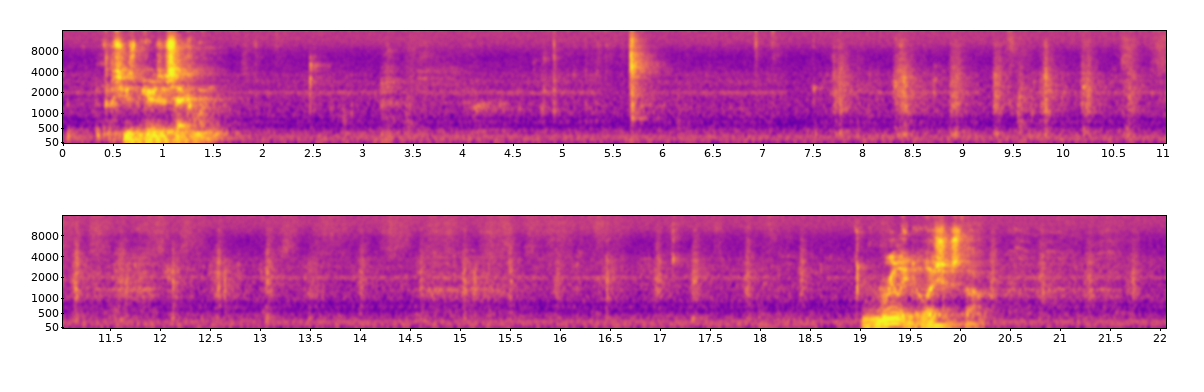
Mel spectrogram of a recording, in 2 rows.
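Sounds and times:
person chewing crunchy pepper: 4.5s - 5.6s, 6.9s - 19.1s, 20.1s - 22.0s.

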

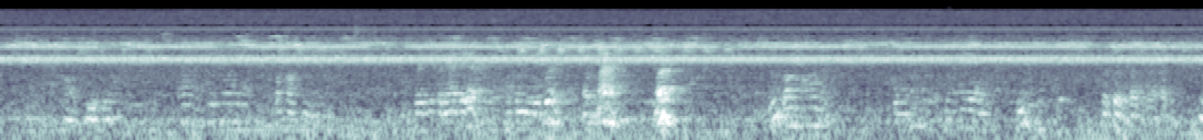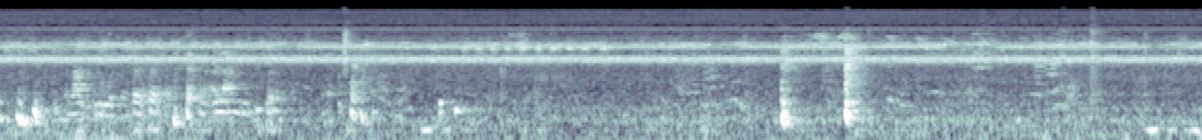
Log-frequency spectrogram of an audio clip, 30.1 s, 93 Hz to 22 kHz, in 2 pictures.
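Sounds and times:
insects trilling: 0.0s - 30.0s.

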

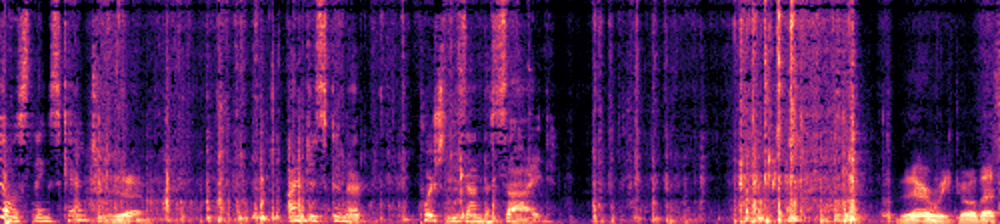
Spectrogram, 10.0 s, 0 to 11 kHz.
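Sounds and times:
paint tubes and palette clattering: 0.0s - 9.1s.

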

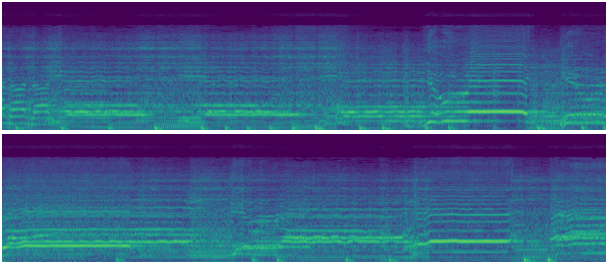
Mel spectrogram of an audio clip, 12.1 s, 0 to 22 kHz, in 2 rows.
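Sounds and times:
drum hits: 0.0s - 12.0s
instrumental backing: 0.0s - 12.0s
person singing long gliding notes: 0.4s - 12.0s.

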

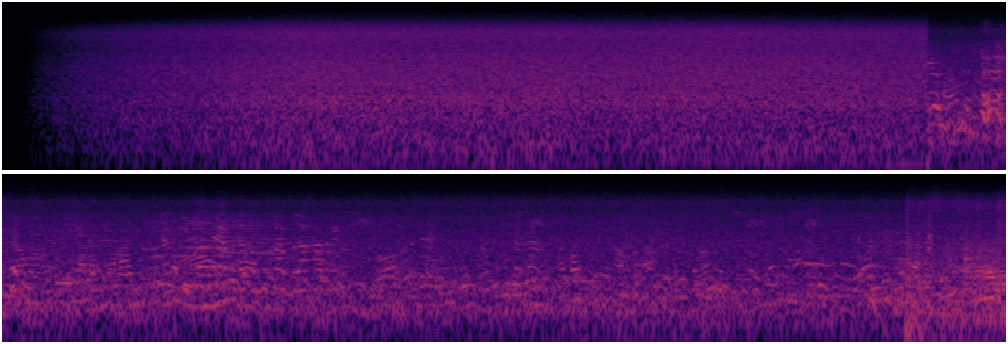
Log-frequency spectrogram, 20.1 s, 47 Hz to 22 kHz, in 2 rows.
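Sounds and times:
steady rushing noise: 0.3s - 9.3s.

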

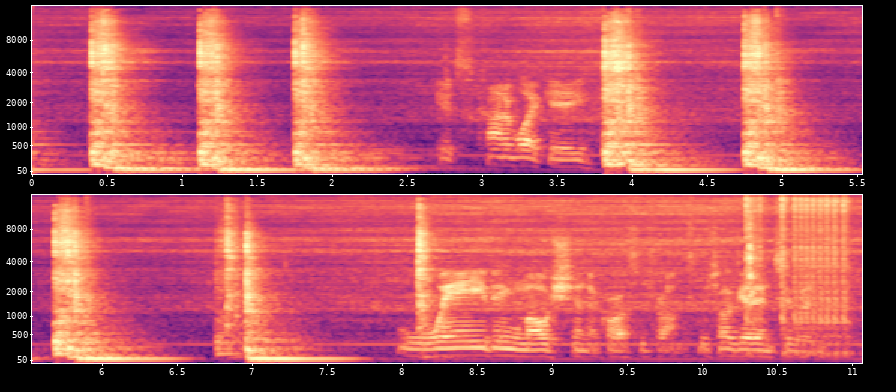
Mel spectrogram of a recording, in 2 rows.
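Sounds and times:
electronic drum hits: 0.0s - 2.6s, 3.8s - 7.6s.

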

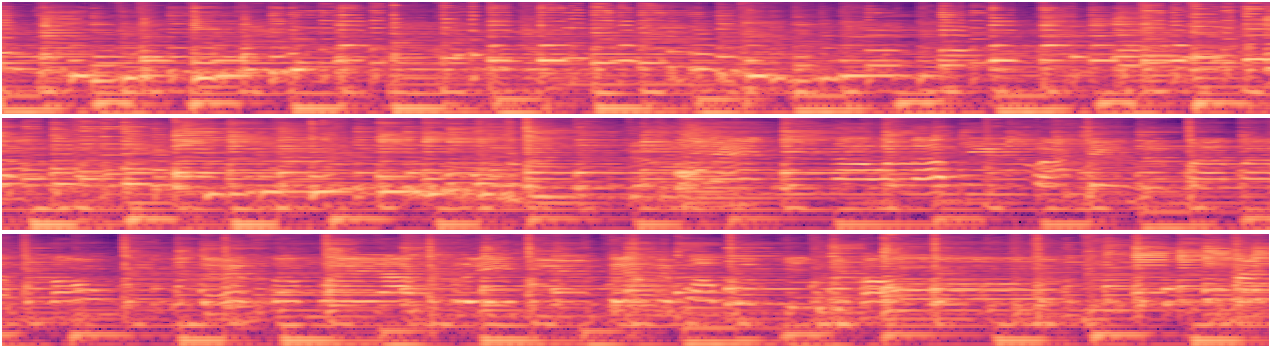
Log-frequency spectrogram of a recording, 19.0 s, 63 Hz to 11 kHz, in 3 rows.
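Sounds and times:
guitar rhythm: 0.0s - 19.0s
plucked string lead: 0.0s - 19.0s
upright bass plucking: 0.0s - 19.0s.

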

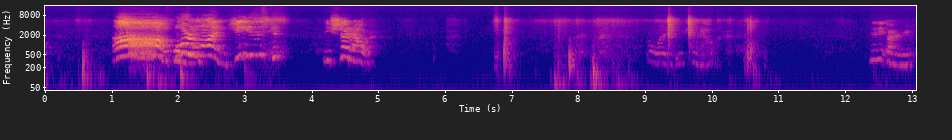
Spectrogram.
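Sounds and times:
dull thumps: 0.4s - 2.5s
kids' wordless voice sounds: 1.0s - 5.2s, 9.0s - 10.4s, 12.3s - 13.0s.

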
